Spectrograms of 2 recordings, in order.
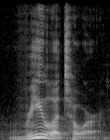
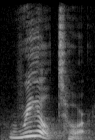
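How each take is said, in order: First: An extra vowel is heard between L and T. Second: No vowel is heard between L and T. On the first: The speaker calls it wrong. "not realtor" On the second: The speaker calls it right. "That's right"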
